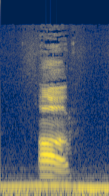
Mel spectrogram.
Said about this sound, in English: I'm in my truck right now, and I'm heading to my office.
